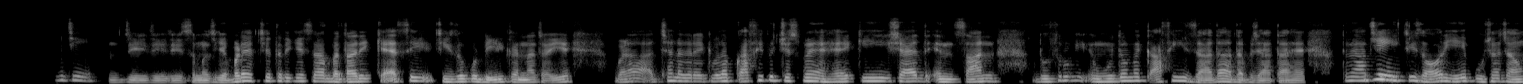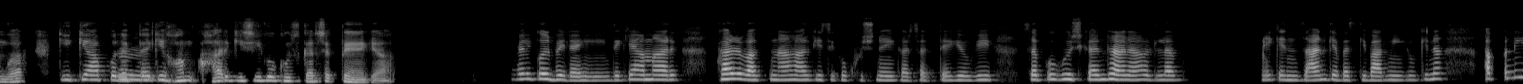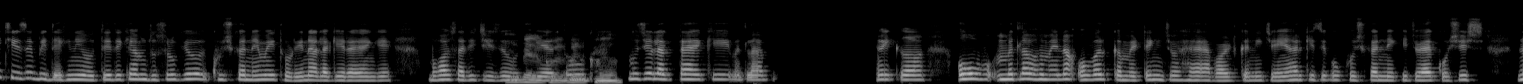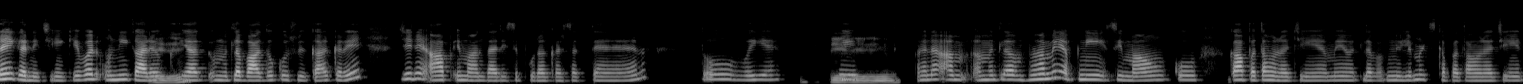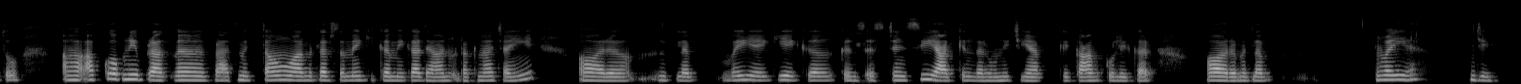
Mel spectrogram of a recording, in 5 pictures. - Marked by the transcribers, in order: other background noise; in English: "डील"; in English: "ओवर कमिटिंग"; in English: "अवॉइड"; in English: "लिमिट्स"; in English: "कंसिस्टेंसी"; tapping
- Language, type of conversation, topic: Hindi, podcast, दूसरों की उम्मीदों से आप कैसे निपटते हैं?
- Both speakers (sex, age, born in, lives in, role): female, 20-24, India, India, guest; male, 20-24, India, India, host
